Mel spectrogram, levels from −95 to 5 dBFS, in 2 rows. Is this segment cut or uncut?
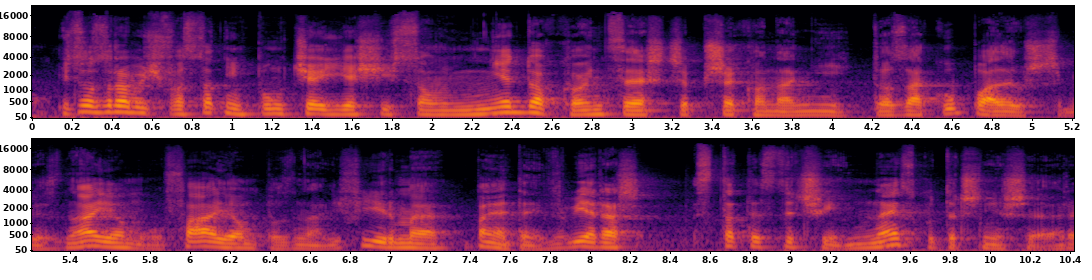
uncut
